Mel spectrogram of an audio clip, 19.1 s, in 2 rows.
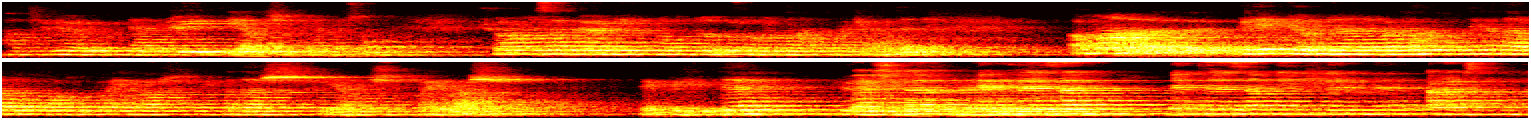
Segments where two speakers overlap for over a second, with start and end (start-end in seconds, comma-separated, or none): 14.8-16.4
